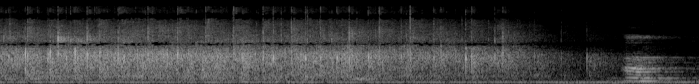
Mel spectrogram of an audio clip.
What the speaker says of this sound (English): So maybe we should give a little round of applause for Colleen.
